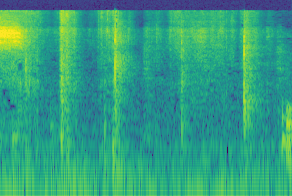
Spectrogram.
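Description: Tarot cards being handled: drawn off the deck and set down on the table, giving a handful of short, soft card clicks and slaps spread across two seconds.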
